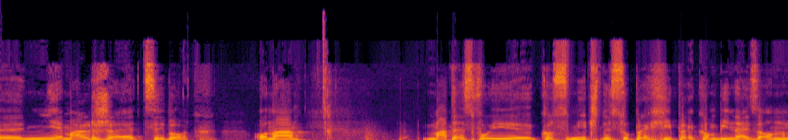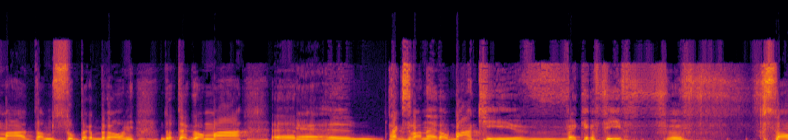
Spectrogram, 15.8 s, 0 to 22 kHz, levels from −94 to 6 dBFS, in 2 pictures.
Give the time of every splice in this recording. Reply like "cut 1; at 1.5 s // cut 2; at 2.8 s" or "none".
cut 1; at 10.8 s // cut 2; at 14.1 s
